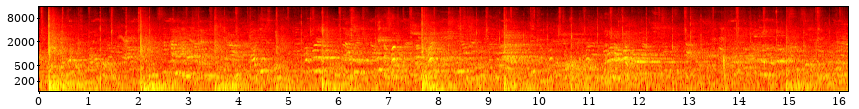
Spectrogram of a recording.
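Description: Children chatter in the background.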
